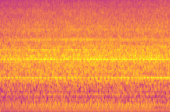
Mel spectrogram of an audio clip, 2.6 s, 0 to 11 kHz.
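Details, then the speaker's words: Combine diesel just restarted after about 3 months' repair (cam roller and valve adjustment issue); deep steady idle with even low rumble and faint constant tone, no knocks or misses, running smoothly. "see like I've been waiting dang near 3 months to hear that sound again I sure do feel relieved right now"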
